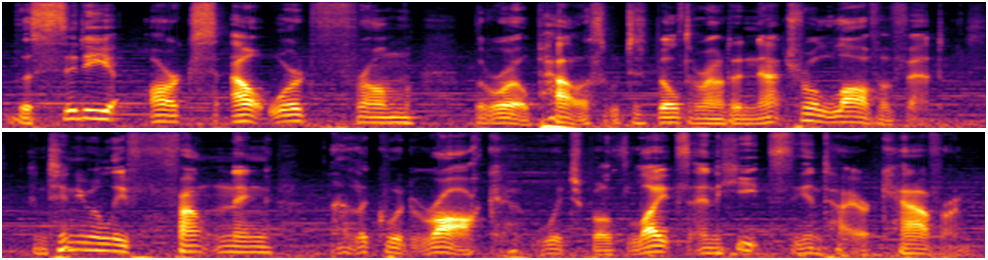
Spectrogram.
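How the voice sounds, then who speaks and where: A man with a low voice narrates fantasy lore like a storybook, his pitch moving in lively swings. He reads deliberately and leans into dramatic emphasis, with a gravelly fry in his tone. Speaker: host of a game playthrough channel reading lore entries aloud. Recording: music behind the voice.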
